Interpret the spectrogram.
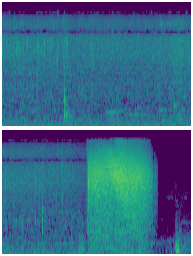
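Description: Shredded chicken, onions and red bell pepper strips sizzling steadily on a cast-iron griddle. Near the end a much louder rushing whoosh lasts about a second and a half, then cuts off sharply.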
